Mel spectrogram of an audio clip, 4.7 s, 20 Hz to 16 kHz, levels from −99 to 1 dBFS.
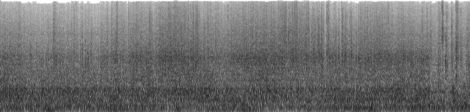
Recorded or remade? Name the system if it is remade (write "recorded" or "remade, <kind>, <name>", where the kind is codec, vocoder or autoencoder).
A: recorded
